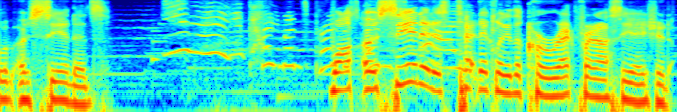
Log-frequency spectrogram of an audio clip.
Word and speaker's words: Oceanid: Here, take 2 Oceanids. bottles for free. I was about to call them Oceanids. Paimon's private Whilst friend Oceanid is technically the correct pronunciation, Oceanid is the way I'm pronouncing it.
